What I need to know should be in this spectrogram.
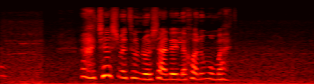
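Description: A young woman speaks happily and close by.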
